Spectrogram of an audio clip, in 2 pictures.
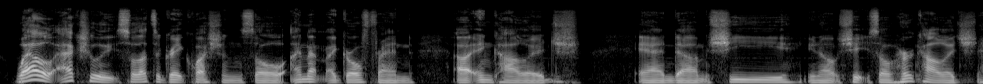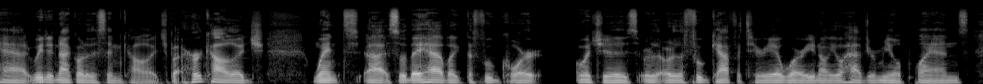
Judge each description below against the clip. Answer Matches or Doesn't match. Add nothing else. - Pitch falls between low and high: Doesn't match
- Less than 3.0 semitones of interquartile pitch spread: Matches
